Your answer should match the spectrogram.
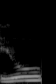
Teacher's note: کیونکہ واو ساکن سے پہلے پیش ہے تو واو مدہ ہے، ایک الف کے برابر کھینچ کر پڑھیں گے۔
